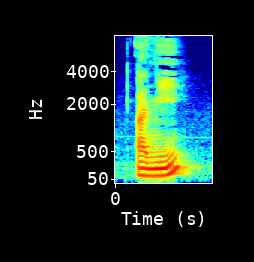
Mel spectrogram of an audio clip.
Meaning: they
- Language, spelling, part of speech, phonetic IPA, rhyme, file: Russian, они, pronoun, [ɐˈnʲi], -i, Ru-они.ogg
